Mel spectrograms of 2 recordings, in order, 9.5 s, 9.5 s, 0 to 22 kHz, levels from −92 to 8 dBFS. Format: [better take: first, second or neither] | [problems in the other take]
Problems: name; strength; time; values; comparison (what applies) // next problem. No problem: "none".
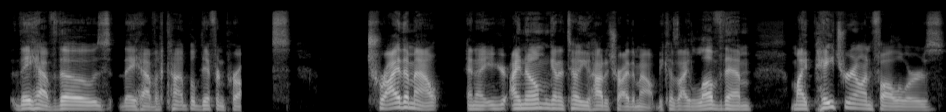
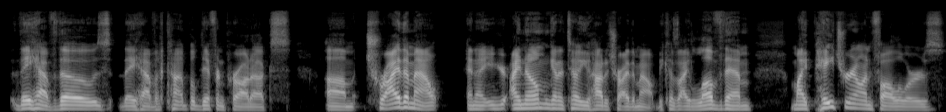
second | audio cutting out; at 2.5 s and at 3 s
